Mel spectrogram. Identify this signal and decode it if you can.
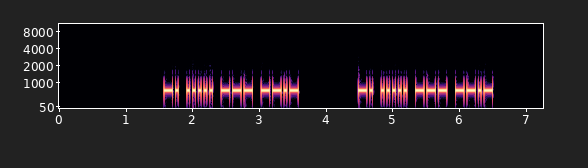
Morse code, heard as a keyed tone, about 28 wpm, 700 Hz. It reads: N5OQ N5OQ
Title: USA Call Signs - 4 Characters - Repeated 2x - 28wpm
